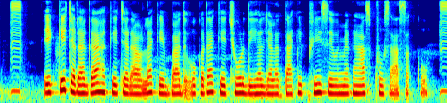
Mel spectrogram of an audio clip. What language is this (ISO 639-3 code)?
bho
